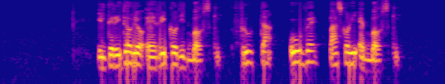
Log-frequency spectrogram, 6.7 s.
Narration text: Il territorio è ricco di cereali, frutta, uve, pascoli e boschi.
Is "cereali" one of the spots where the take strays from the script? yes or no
yes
